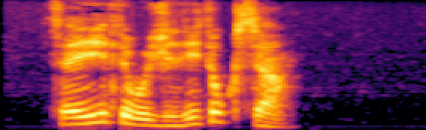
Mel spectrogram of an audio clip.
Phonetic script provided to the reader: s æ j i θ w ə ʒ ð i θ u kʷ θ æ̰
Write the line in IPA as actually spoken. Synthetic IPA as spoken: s æ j i θ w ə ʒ ð i θ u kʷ s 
